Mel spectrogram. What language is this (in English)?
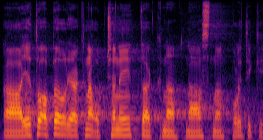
Czech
